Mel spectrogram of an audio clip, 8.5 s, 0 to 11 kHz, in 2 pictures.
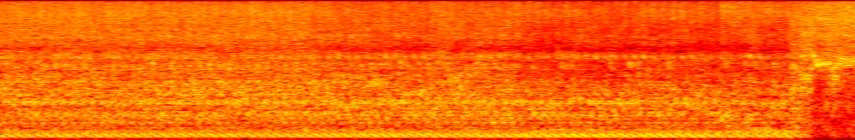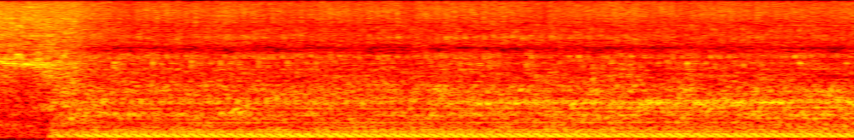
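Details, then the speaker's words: Craftsman 917.38813 push mower, on 90-octane pure gas: even, fast single-cylinder putter about three beats per second, holding steady; idles cleanly on its own, normal. "Hey, that thing just runs. What do you know? I mean, it's running on its own."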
